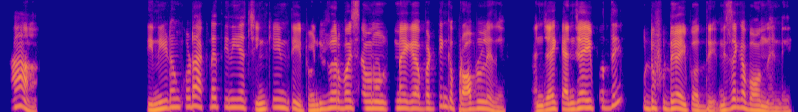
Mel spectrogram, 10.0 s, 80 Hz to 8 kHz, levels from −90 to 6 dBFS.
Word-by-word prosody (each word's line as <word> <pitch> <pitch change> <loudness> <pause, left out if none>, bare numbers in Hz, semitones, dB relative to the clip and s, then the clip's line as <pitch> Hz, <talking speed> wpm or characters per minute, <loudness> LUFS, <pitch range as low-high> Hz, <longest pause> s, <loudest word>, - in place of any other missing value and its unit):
ఆ! - - +1 1.4
తినేయడం 180 +10 +2
కూడా 240 +2 0
అక్కడే 230 +1 -5
తినేయచ్చు. 210 -4 -3
ఇంకేంటి 185 +1 -1
24/7 185 +5 0
ఉంటున్నయి 185 +2 0
గాబట్టి 180 +1 0
ఇంగ 200 -4 -3
ప్రాబ్లమ్ 170 +5 +2
లేదు. 115 -8 -3 0.5
ఎంజాయ్‌కి 160 +6 +3
ఎంజాయ్ 190 +5 +6
అయిపోద్ది. 205 - -4 0.3
ఫుడ్ 190 0 -1
ఫుడ్డు‌గా 180 +1 +2
అయిపోద్ది. 135 -5 -1 0.2
నిజంగా 205 +4 0
బావుందండి. 100 -7 -1
180 Hz, 120 wpm, -22 LUFS, 155-200 Hz, 1.4 s, ఎంజాయ్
